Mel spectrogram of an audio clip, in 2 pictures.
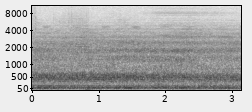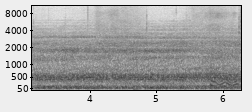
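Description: British Airways Embraer 190 from London City arriving at Edinburgh airport, a loud continuous jet roar with a broad rumbling drone that holds steady throughout.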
